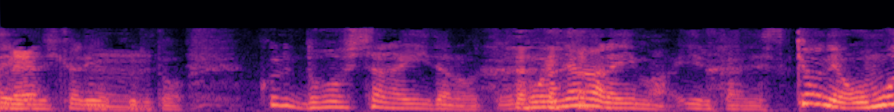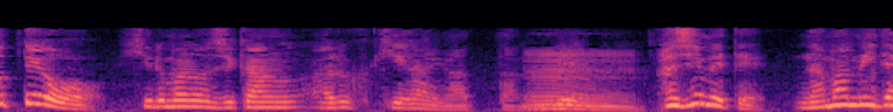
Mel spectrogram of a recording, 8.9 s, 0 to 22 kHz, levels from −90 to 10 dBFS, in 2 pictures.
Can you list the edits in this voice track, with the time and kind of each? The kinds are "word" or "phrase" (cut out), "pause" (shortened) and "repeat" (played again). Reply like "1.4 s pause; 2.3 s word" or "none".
none

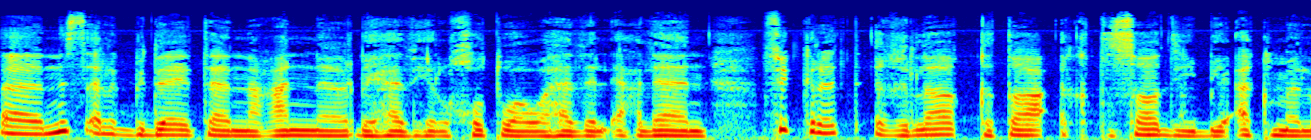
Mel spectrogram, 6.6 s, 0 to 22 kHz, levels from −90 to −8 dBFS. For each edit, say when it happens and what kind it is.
1.7 s word

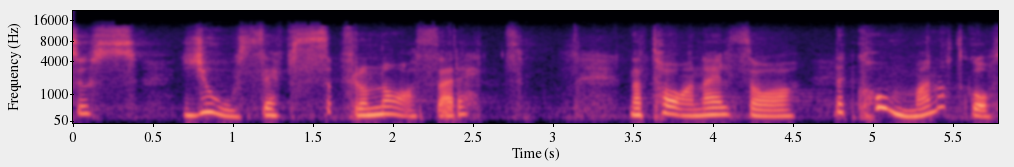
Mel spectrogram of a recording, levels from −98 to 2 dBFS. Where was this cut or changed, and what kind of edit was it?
1.6 s word; 4.7 s word

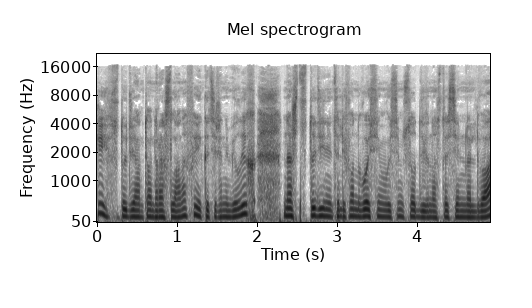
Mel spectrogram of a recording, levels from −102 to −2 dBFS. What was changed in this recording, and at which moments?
none

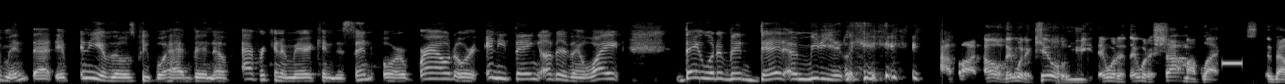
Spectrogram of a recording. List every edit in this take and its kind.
none

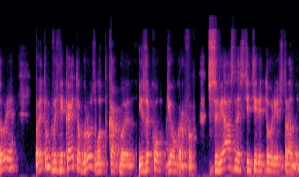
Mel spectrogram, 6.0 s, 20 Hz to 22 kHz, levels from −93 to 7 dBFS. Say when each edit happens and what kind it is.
1.0 s word; 1.9 s word; 2.7 s word; 3.3 s word

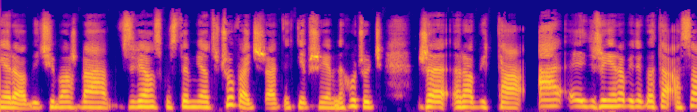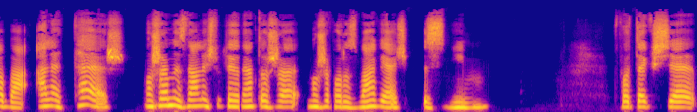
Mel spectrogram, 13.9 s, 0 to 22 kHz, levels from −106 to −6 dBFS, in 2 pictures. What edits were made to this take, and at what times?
4.9 s word; 5.2 s word; 8.3 s pause; 9.3 s word; 10.3 s word

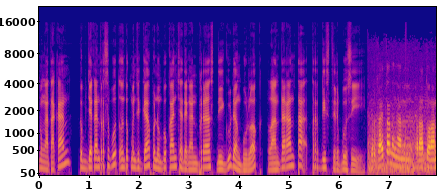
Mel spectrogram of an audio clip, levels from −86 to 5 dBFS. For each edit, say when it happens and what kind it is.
none

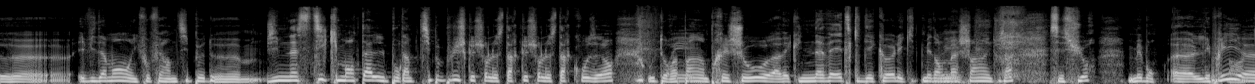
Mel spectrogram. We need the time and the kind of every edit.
2.7 s word; 4.0 s phrase; 5.2 s repeat

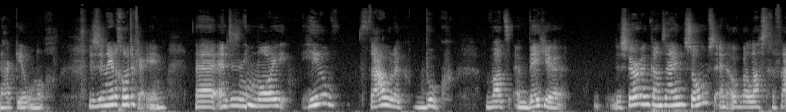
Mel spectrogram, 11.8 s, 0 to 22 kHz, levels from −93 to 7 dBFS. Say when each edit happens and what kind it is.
2.0 s word; 3.7 s word; 7.7 s word

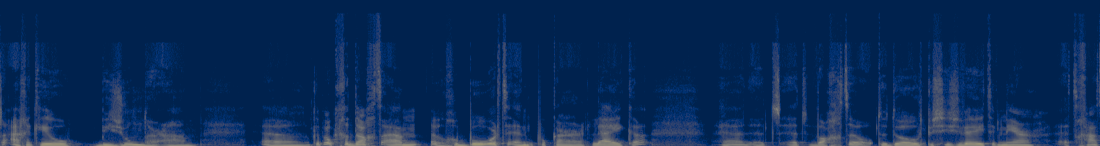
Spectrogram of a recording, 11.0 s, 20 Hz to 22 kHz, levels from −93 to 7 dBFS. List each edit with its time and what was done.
3.3 s word; 4.5 s word; 5.3 s word; 7.8 s word; 8.7 s word; 9.3 s word

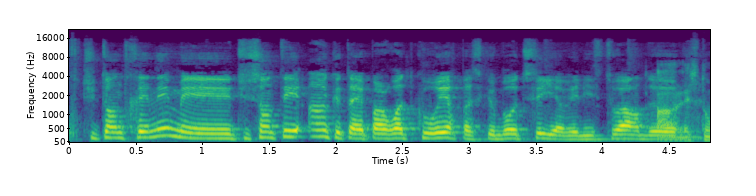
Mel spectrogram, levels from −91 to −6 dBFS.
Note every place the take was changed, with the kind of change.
none

